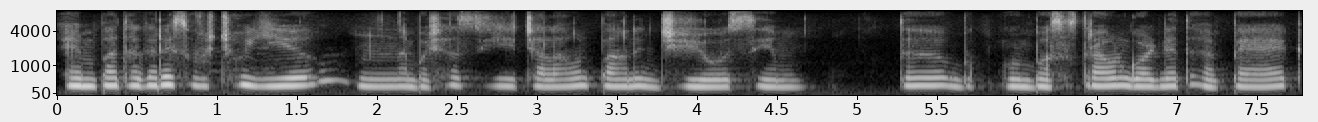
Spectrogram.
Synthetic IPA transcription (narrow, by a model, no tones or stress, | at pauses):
empɐt̪ɐɡɐɾɐsʋɨʃt͡ʃʰoji | bɐʃɐsjit͡ʃɐlaːʋunpaːnɨd͡ʒijoːsim | t̪ɨbɐsɨst̪ɾaːʋunɡoɽnʲɐt̪pɛːk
